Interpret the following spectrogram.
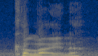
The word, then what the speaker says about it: Khalaila: A lot of people, they write it with the KH simply because there is no Kha in English. So they say Khalaila, and if you have problem pronouncing that, you can try Delilah, but with the K instead.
